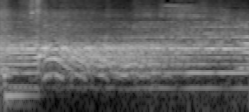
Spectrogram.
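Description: Folk music accompanying a Purulia chhau dance: a wavering, gliding melody over a steady held drone note.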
